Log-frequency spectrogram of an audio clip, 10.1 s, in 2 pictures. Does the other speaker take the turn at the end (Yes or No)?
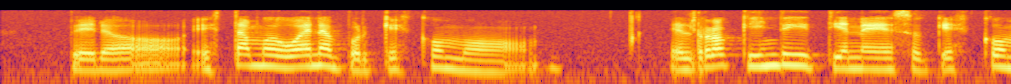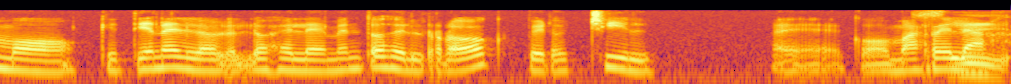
Yes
